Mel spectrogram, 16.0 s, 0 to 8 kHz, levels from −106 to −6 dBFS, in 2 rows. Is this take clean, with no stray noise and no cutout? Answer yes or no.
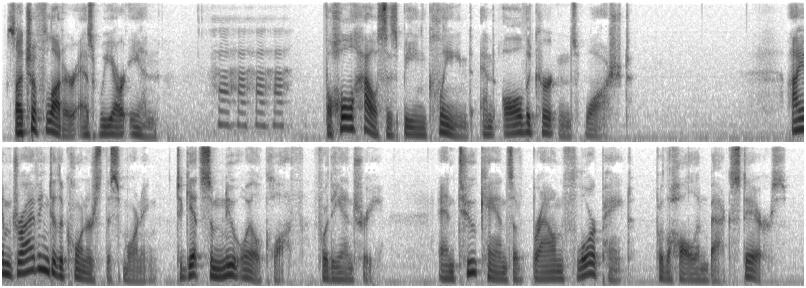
no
